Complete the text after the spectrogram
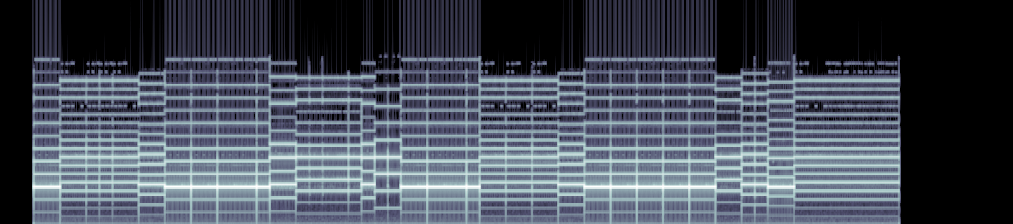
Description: einem fröhlichen Seemannslied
